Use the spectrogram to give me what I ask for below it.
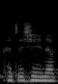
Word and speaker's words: Katarzyna: i already said a little bit about you katajina but can you tell me a little bit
